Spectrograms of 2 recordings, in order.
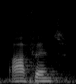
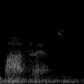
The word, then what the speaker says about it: offense: Offense. Pronounced it wrong. Offense.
